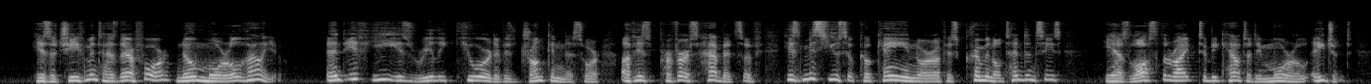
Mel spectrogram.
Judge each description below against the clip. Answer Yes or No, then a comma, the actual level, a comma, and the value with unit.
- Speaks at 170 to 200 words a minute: Yes, average, 185 wpm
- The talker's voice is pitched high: No, medium, 170 Hz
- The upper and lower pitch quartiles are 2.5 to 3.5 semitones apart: No, average, 4.7 semitones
